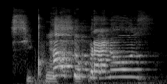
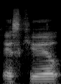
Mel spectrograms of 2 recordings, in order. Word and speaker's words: SQL: face doing this video it's actually Sequel and this is actually hyper text markup language and cascading Styles shets you don't pronounce them as as abbreviations okay actually I use SQL HTML and CSS I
